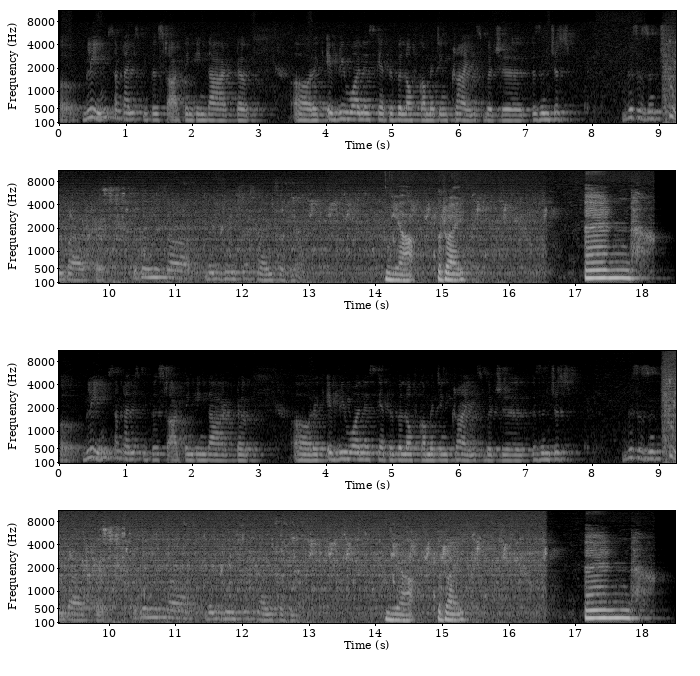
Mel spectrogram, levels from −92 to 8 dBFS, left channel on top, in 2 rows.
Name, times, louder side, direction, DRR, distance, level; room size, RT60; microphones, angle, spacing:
voice 1, 0.0-7.6 8.4-13.0, left 1 dB, 55° left, 3 dB, 1.4 m, -40 dB
sound 1, 9.0-16.6, right 6 dB, 50° right, 1.4 m, -39 dB
voice 2, 14.1-14.6 14.9-15.4 17.1-18.2, left 1 dB, 30° left, 13 dB, 0.7 m, -26 dB
16.5 x 16.5 x 5.4 m, 0.88 s
head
